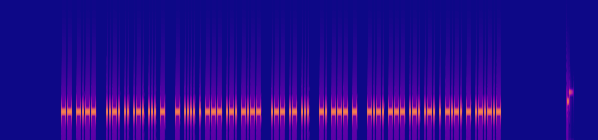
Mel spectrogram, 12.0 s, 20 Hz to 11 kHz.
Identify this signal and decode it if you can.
Morse code, heard as a keyed tone, about 40 wpm, 700 Hz. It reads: MY FIRST THEORY WAS NOT CORRECT.
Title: Sentences from Top 1000 Words - Review Part 3 - 40wpm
